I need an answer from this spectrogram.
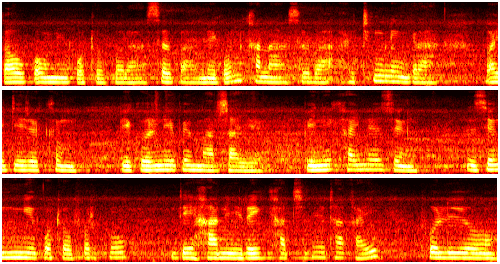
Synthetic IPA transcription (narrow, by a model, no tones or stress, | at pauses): ɡ̥awkawniɡɔtʰɔpʰɔɾasɯɾbaneɡɔnkʰanasɯɾbaʔːjtʰiŋleŋɡɾa | bajdeɾɯkʰɯm | b̥iɡɔɾnebemaɾzajɯ | b̥enikʰajnɯzɯŋ | zɯŋniɡɔtʰɔpʰɔɾkʰɯw | dehaniɾɯjkʰːatʰinitʰakʰaj | pʰɔlijɔ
